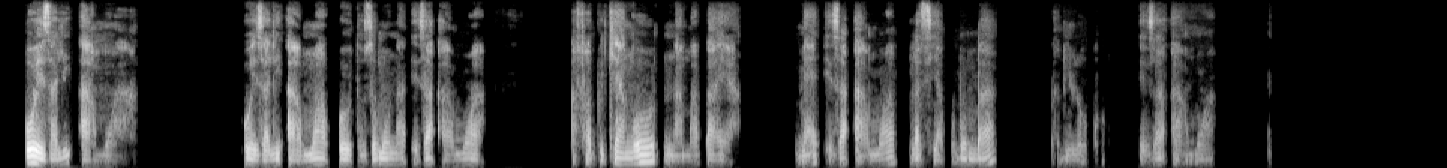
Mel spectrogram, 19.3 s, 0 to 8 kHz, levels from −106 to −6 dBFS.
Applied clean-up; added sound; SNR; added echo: none; none; none; none.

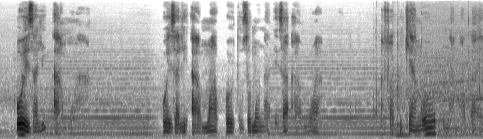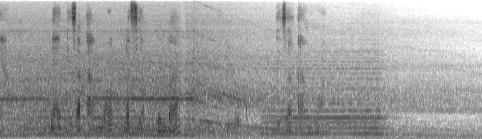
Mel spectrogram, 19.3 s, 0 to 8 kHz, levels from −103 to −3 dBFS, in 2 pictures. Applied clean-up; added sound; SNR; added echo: none; Domestic sounds, home sounds + Bowed string instrument; 11 dB; none.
